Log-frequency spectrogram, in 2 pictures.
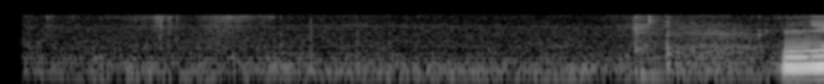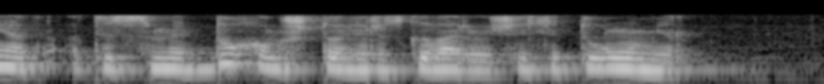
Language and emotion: Russian, angry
